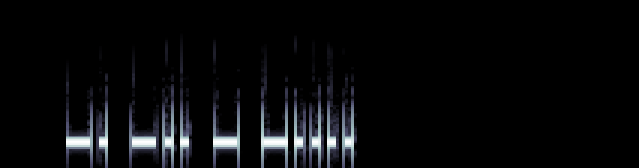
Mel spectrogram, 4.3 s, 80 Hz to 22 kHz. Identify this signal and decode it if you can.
Morse code, heard as a keyed tone, about 22 wpm, 700 Hz. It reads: NDT6
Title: All Cut Numbers - 4-Digit 22wpm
